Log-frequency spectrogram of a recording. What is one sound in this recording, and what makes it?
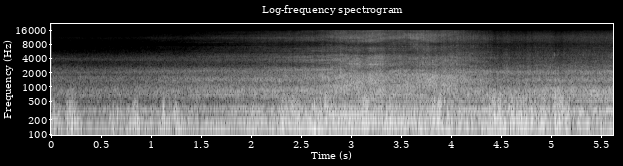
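A motorbike engine buzzes as it rides past.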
